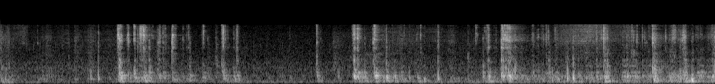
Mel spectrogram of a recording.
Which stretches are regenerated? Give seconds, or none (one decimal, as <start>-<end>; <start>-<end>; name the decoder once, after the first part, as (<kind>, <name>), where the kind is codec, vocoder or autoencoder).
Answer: 0.0-0.5 (vocoder, BigVGAN v2); 2.4-7.2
